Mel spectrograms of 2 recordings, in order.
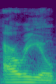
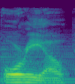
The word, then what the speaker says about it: REO: It's not Oreo. If I said Oreo, then obviously that was a mistake.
